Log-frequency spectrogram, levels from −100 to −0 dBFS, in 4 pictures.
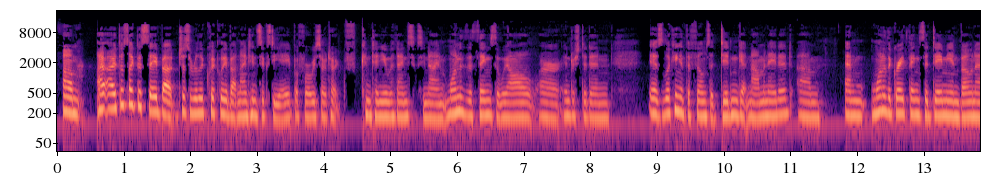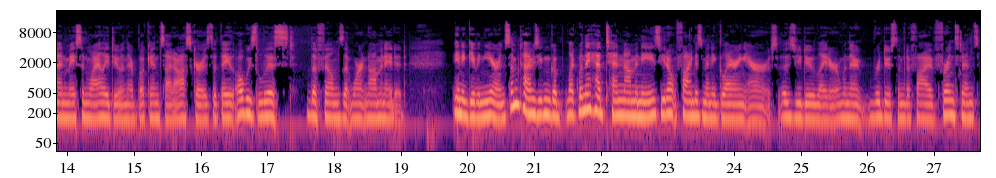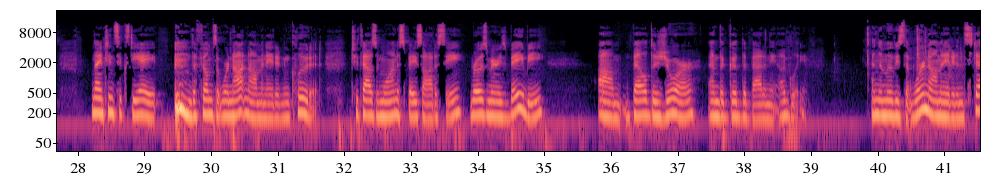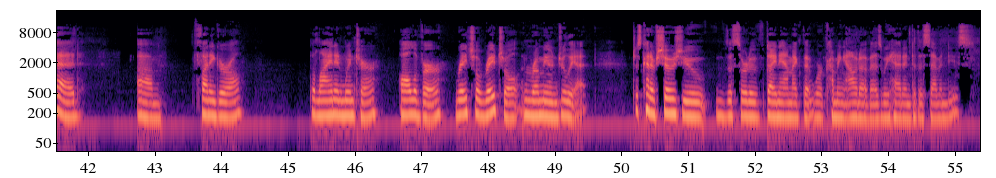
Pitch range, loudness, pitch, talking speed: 155-180 Hz, -27 LUFS, 165 Hz, 180 wpm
